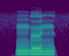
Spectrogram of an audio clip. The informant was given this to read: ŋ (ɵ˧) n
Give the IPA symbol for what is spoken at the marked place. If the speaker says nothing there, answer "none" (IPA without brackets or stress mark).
ɵ˧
